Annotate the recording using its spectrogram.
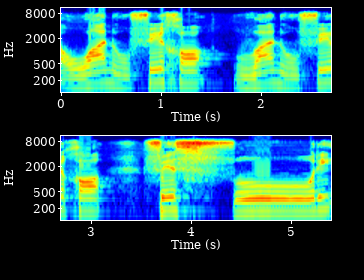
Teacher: صاد مشدد ہے، فا کو صاد کے ساتھ ملا کے پڑھیں گے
